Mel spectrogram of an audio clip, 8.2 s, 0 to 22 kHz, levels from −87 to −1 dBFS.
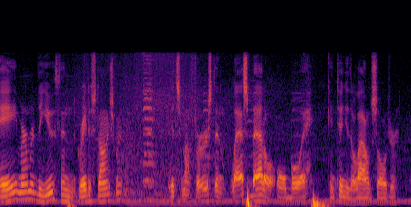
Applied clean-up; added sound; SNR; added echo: none; Rain; 18 dB; none.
